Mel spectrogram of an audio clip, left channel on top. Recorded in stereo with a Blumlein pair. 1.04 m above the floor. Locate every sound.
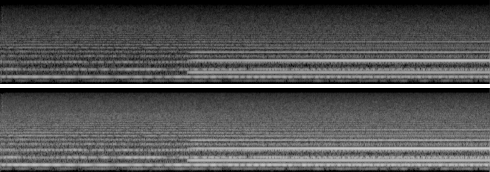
0.0 s a drone: 25° right
1.9 s a flute: 15° right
